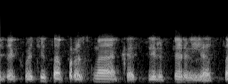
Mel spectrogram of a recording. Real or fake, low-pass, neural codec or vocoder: fake; 5.4 kHz; vocoder, 22.05 kHz, 80 mel bands, HiFi-GAN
